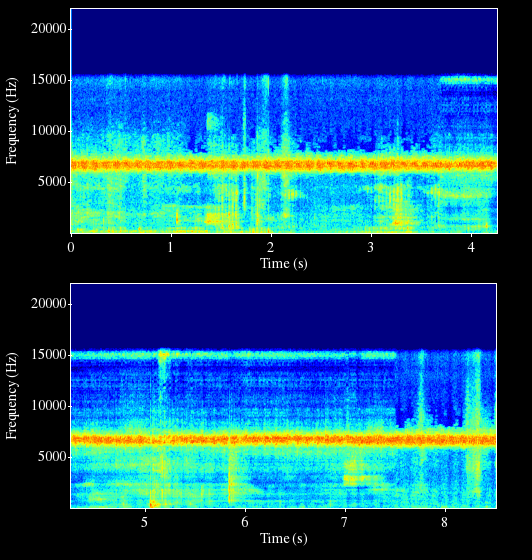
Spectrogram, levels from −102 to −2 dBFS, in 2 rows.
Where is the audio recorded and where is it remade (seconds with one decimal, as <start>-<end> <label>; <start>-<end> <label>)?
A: 0.0-3.7 recorded; 3.7-7.5 remade; 7.5-8.5 recorded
